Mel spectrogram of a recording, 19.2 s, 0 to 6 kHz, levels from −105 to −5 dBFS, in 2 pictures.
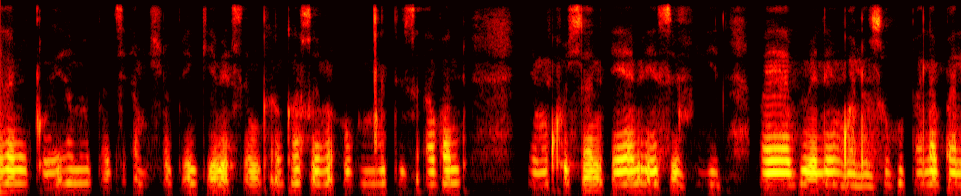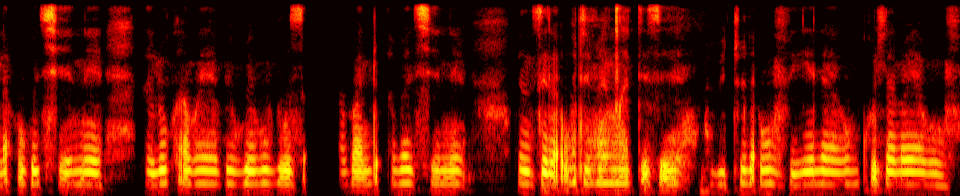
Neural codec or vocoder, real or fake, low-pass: none; real; 5.4 kHz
